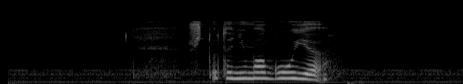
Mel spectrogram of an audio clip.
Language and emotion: Russian, sad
